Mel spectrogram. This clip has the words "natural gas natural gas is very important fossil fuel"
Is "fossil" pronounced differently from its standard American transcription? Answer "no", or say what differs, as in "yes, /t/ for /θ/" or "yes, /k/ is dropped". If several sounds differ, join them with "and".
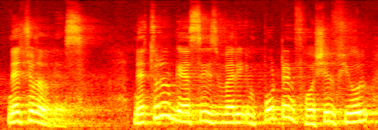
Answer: yes, /ʃ/ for /s/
